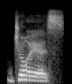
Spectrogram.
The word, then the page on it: joyous: Indian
